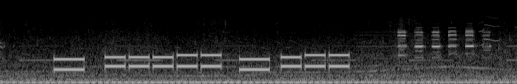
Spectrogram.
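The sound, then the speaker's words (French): A quick run of about ten telephone keypad beeps, each a short two-tone blip pressed in steady succession as someone dials a number to place a call, over a constant low engine-like hum, followed by a few brief higher electronic tones. “Bon, bon, bon, t'as le numéro quoi Bah non, moi j'ai pas. Ah, bon, j'appelle.”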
